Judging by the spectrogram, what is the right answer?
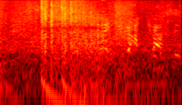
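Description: A gunshot fires in The Outer Worlds, a loud sharp boom that rings out briefly over ongoing game ambience.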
